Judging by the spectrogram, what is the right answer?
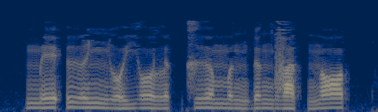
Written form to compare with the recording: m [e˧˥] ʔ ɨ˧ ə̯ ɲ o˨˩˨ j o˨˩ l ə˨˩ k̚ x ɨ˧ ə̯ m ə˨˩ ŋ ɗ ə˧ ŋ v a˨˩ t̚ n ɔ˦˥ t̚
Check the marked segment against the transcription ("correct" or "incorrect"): correct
